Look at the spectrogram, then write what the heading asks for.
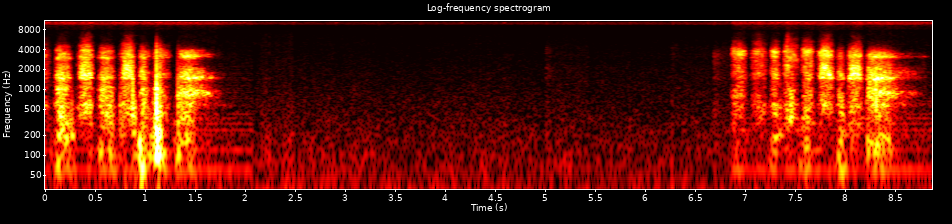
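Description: A voice imitates a patient's Cheyne-Stokes breathing: a quick run of rhythmic, rasping breaths builds up and fades, a long silent pause follows, and then another cluster of breaths starts again, close and fairly loud.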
